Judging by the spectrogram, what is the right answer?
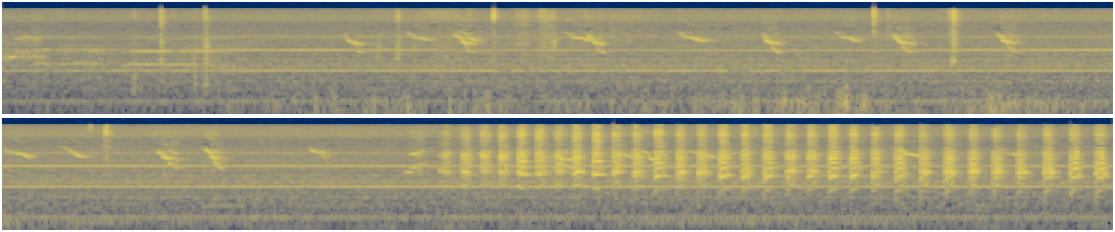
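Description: Chickens calling: scattered short falling peeps through the first part, then a fast, even run of loud clucks, about six a second, from about two-thirds of the way in. A steady hum runs underneath.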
